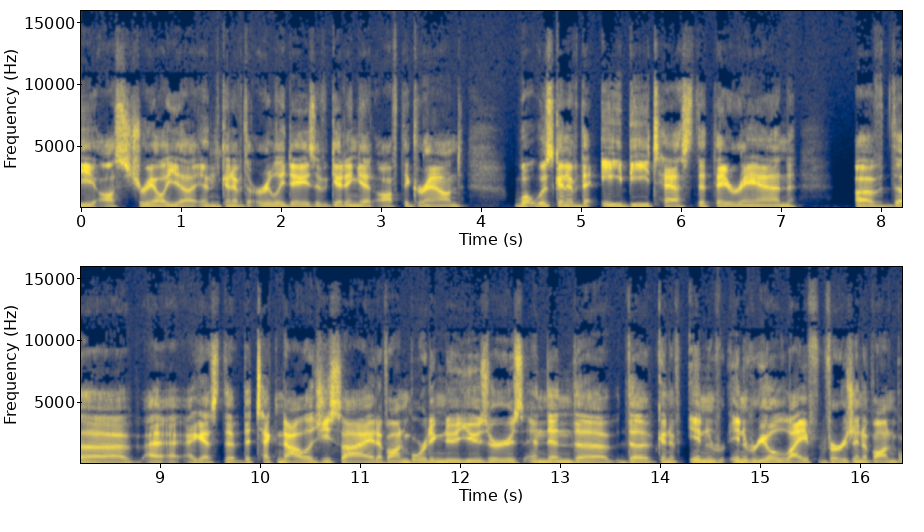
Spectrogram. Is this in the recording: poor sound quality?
no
